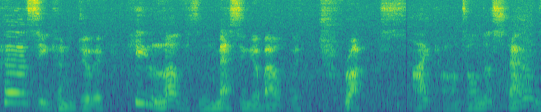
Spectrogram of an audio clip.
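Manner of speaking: ordinary delivery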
